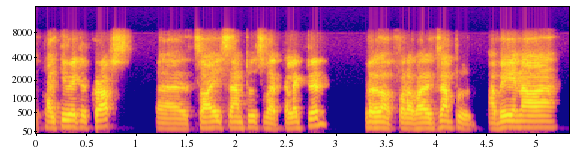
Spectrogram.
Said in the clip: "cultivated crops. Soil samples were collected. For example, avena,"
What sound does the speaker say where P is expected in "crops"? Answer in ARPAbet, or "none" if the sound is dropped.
P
